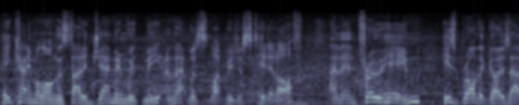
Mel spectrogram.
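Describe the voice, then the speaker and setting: A man talks with fairly even intonation at a moderate pace, with noticeable background noise behind him. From Manchester, England; moved to Perth at 13. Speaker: musician. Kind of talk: casual interview. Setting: music venue.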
